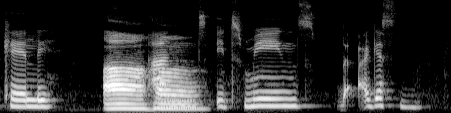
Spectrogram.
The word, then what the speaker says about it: Keli: No, it's Kelly. It's Keli. Okay. Which in Kamba is pronounced Kelly.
